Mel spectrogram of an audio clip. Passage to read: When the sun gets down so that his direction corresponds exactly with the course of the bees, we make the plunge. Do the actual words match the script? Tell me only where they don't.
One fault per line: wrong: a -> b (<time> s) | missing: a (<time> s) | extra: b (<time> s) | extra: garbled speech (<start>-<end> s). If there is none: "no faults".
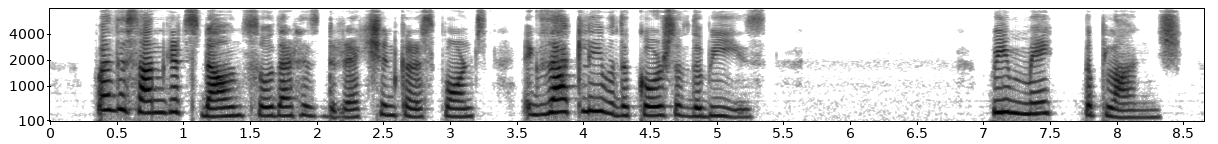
no faults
